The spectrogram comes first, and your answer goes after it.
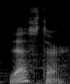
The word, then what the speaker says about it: Leicester: which is for students of the Leicester Alliance Leicester okay so that's how you pronounce it either was they Chester they sester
